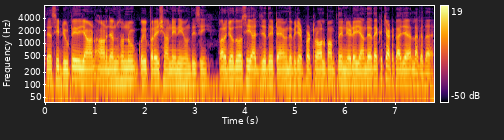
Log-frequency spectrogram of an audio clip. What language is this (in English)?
Punjabi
